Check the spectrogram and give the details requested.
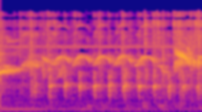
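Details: Captive hand-tame Chinese hwamei giving a rapid series of short arched whistled notes, each paired with a lower note, repeated about four times a second, ending in a higher squeal.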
